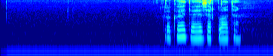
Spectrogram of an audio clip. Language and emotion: Russian, neutral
